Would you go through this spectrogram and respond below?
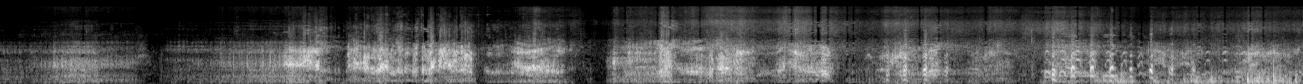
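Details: Two pit bull terriers, weighing 26 kg and 28 kg, play tug of war. They give rough, rasping growls in rising and falling bursts that run almost continuously. Short gaps break the growling, and a person's voice is heard briefly.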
